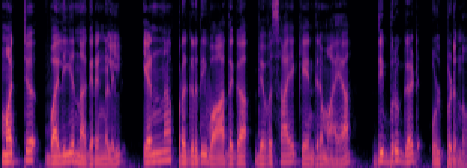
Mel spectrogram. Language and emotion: Malayalam, neutral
